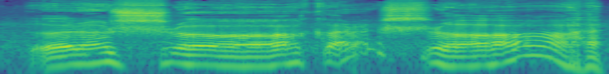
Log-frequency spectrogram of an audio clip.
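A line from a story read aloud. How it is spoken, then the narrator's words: Grumbling. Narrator (Russian): проворчала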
